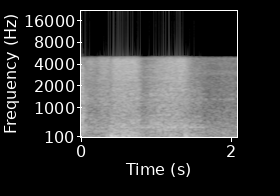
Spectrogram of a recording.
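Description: Soft, breathy noise from a person breathing out without voice, in two short stretches in the first second and a half.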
